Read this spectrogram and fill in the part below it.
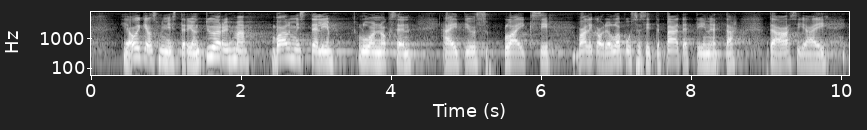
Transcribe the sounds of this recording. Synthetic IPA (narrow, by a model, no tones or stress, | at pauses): jɑo̞ikeusminist̪eɾiont̪yøɾyhmæ | ʋɑlmist̪eliluonːoksen | ʔæjt̪iyslɑjiksiʋɑːlːikɑudelːo̞pusːɑsit̪ːeppæːt̪et̪ːiːnet̪ːæ | t̪æːɑsiɑej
